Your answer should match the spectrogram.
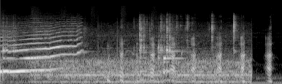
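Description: A recorded fart from someone with a stomach bug that starts as a tonal, musical squeak with a wavering, slightly rising pitch, then breaks into wet, sputtering bursts and finishes with one short final splutter after a brief pause.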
